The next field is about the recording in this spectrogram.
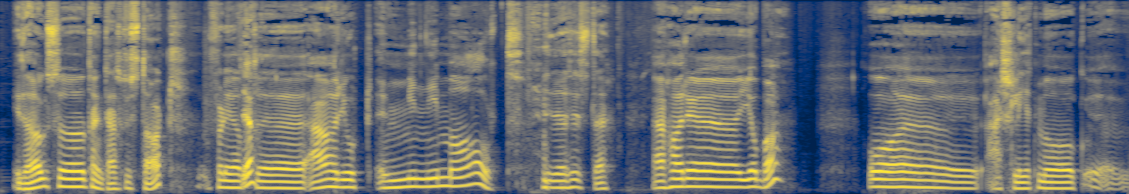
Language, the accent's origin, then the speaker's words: Norwegian; Trøndelag, Norway; jeg er trønder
